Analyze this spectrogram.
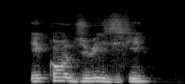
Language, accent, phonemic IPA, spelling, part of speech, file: French, Canada, /e.kɔ̃.dɥi.zje/, éconduisiez, verb, LL-Q150 (fra)-éconduisiez.wav
- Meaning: inflection of éconduire: 1. second-person plural imperfect indicative 2. second-person plural present subjunctive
